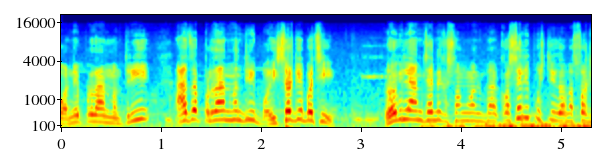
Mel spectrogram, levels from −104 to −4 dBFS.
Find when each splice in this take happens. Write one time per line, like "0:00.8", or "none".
none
